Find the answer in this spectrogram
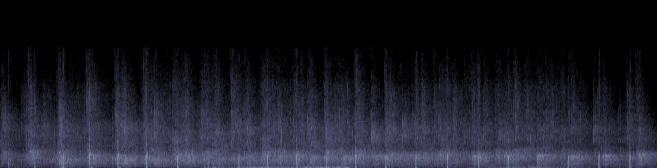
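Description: Seated audience applauding: many hands clapping at an irregular patter.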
